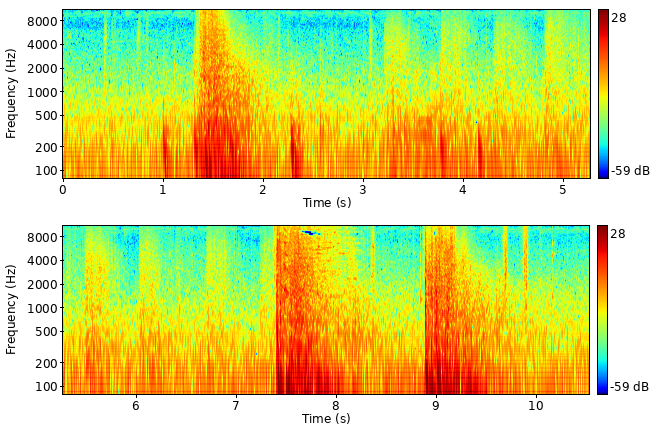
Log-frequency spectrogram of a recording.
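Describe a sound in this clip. A pickaxe strikes rock with sharp thuds.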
